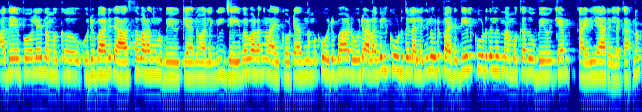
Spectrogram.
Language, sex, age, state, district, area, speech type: Malayalam, female, 30-45, Kerala, Thiruvananthapuram, rural, spontaneous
